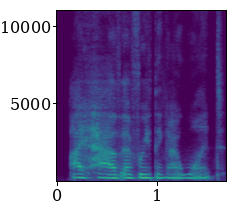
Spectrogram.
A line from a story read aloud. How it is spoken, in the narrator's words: she whispered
